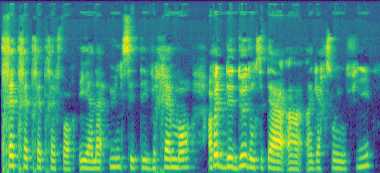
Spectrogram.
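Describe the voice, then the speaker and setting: Earnest woman sharing faith, mellow low voice. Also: normal speed. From Germany. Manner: earnest, repeats phrases for emphasis. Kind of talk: personal testimony and Bible teaching.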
